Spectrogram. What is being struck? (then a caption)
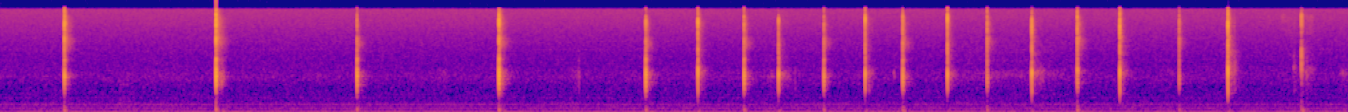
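Plastic aerosol can cap tapped with pens. Two pens, one blue plastic and one dark, tap the flat top of a hollow, round black plastic cap on top of an aerosol spray can. Nineteen short, dry clicks with a hollow mid-range knock and a bright edge die away almost instantly. The first few taps are spaced out, then they settle into a quicker, steady rhythm over a faint low hum.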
